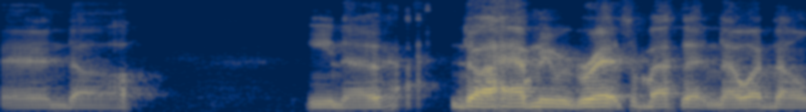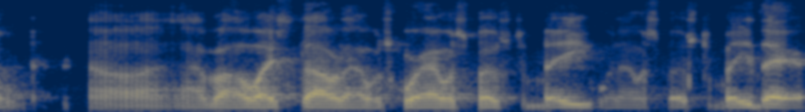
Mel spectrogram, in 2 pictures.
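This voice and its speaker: Speaking with a Mississippi accent, a man talks at a fairly quick pace in a very deep, low pitch with monotone, flat intonation and big swings in loudness. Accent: Southern US (Mississippi). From US South (Mississippi). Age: 50s. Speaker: high school football coach. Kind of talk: interview.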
